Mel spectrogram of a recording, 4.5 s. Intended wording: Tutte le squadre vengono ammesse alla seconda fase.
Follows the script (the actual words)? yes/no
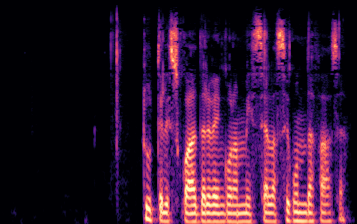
yes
